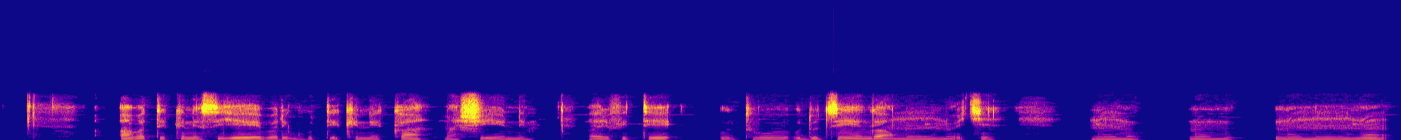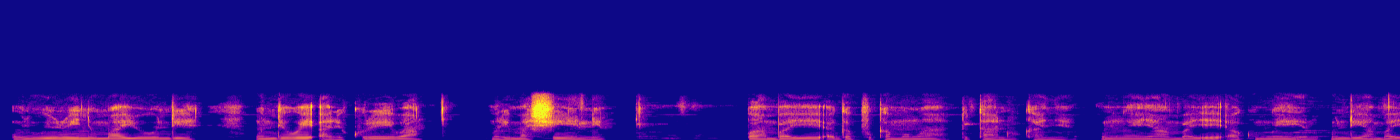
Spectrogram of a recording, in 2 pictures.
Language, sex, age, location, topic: Kinyarwanda, female, 50+, Musanze, education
